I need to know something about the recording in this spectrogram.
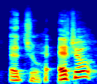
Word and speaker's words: hecho: Echo. Echo? So you don't do the H. H in front is silent in Spanish.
